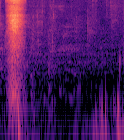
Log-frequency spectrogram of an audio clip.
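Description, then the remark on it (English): A single loud sneeze bursts out at the start, sharp and airy, followed by quieter shuffling breaths and faint low murmurs. “I have some cool trivia about God bless you, by the way, on a sneeze.”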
